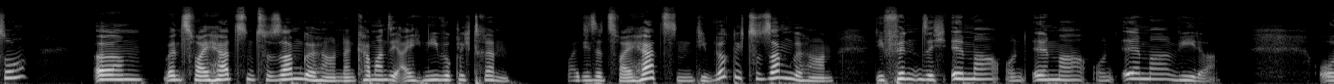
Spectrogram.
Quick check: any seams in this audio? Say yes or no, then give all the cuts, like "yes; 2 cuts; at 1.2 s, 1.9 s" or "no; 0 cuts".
yes; 1 cut; at 1.6 s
